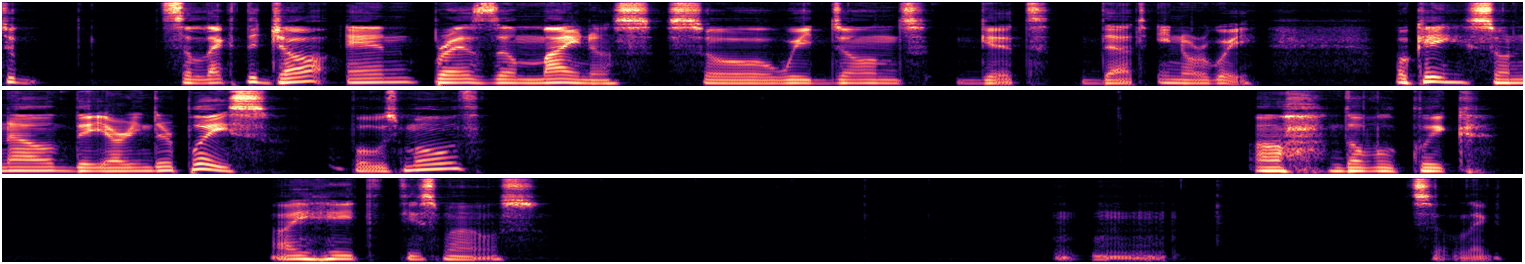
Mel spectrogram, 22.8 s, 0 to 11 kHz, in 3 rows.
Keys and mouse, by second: 4.4-6.6 drag, 7.0 click, 8.4 ctrl+Tab, 9.7 r, 14.5 ctrl+z, 14.8 ctrl+z, 15.3 ctrl+z, 16.1 ctrl+z, 17.0 ctrl+z, 18.0-21.0 drag, 19.5 ctrl+Tab, 21.5-22.8 drag.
